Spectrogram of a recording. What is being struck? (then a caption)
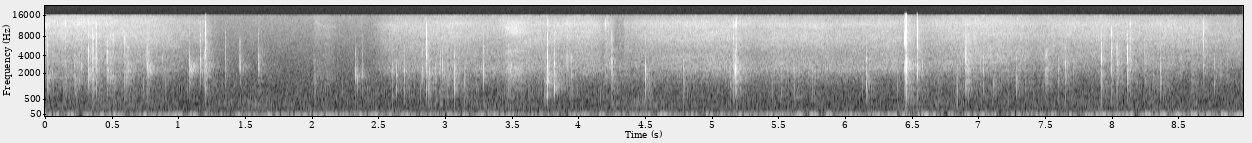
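Glossy paper flyer. An open glossy paper store flyer lies flat on a table as a page is flipped, then long nails tap and scratch across the paper with both hands. Quiet, dry, bright ticks and crinkly scratches scatter over a low, steady background hum, each tap dying away almost instantly.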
